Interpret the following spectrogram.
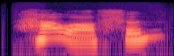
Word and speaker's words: how often: What, who, where, how often. Note que eu não pronunciei o T, né? How often.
